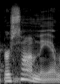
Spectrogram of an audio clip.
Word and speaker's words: hypersomnia: hypersomnia, right? – That's it.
